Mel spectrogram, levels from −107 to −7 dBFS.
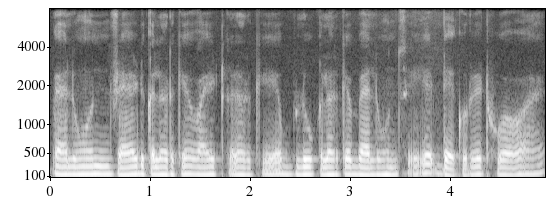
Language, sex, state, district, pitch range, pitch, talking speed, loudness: Hindi, male, Delhi, New Delhi, 130-135 Hz, 130 Hz, 195 wpm, -13 LUFS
